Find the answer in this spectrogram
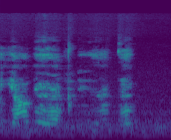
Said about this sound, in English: Dude, that was odd. Like, my phone just started talking, like somebody was talking on it. There was nothing up on it.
